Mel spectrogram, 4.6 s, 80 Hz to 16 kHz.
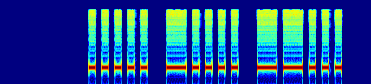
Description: Morse code, heard as a keyed tone, about 15 wpm, 800 Hz. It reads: 567
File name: RSTs / RST-mp3s / Various RST @13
